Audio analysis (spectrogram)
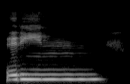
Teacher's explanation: ra is light here because whenever ra is with kasra, it is light. And it will get tawassut because you are pronouncing this noon sakin hidden here in tanween.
